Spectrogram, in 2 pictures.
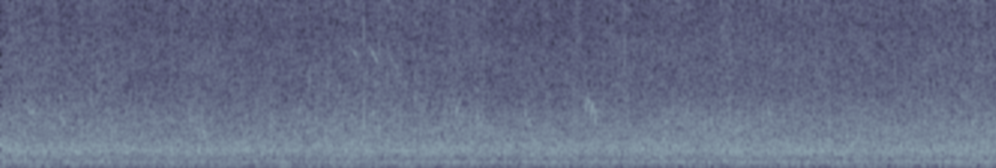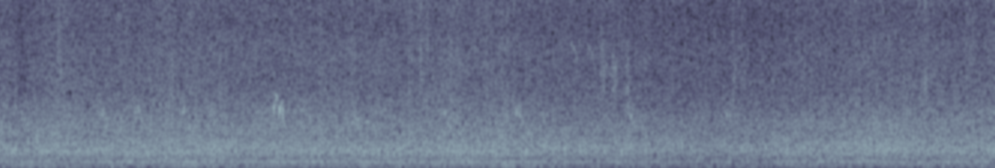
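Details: Swarms of honeybees at a beehive in spring, working diligently as they come and go; a continuous thick buzz with a constant low hum, overlapping wingbeat whirr and occasional faint bird chirps above.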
